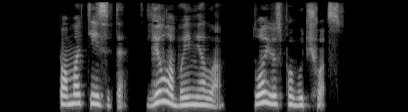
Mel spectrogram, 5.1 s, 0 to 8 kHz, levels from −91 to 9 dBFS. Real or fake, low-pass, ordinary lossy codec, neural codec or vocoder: real; 7.2 kHz; AAC, 32 kbps; none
